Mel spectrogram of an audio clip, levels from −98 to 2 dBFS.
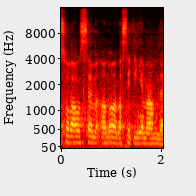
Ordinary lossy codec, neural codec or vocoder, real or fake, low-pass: Opus, 24 kbps; vocoder, 44.1 kHz, 128 mel bands, Pupu-Vocoder; fake; 14.4 kHz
